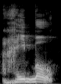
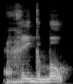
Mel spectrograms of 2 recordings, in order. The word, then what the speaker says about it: Ribo: humain même mon nom Ribo je connais une sœur qui n'arrive pas à prononcer Ribo à chaque fois qu'elle doit m'appeler elle dit rigbo j'ai souvent trouvé ça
